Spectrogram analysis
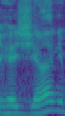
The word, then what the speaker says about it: Regiane: Aliás, pode chamar de Regiane, mas ele se pronuncia Regiane, né?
